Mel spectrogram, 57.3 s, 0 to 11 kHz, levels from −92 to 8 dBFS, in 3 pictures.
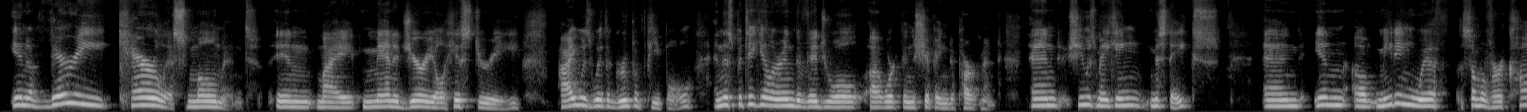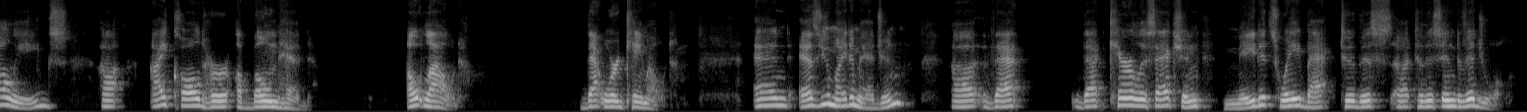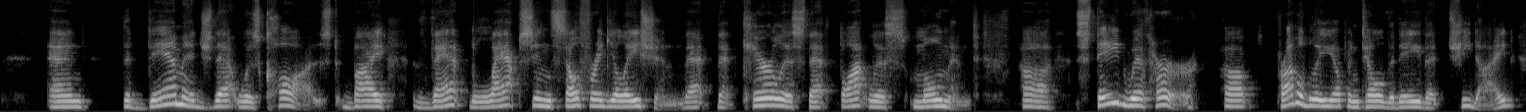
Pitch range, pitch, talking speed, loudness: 160-200 Hz, 175 Hz, 105 wpm, -27 LUFS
